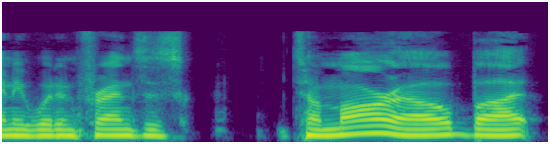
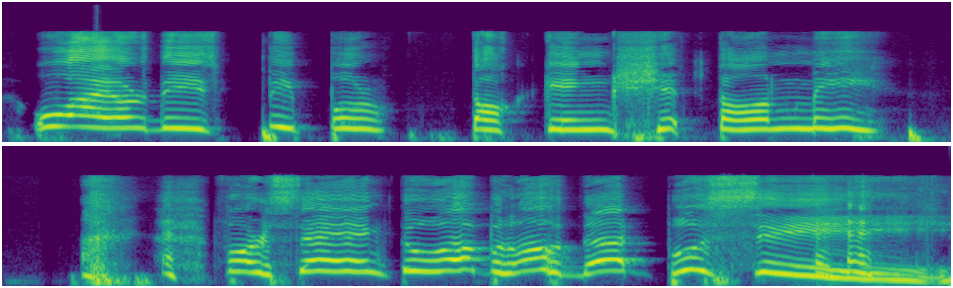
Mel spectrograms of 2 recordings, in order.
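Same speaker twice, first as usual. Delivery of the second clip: very high pitch, slow drawl, ending dragged out; 13 semitones higher than usual. Doing an impression of Ari Matti holding the mic: Ari Matti impression. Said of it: "So my impression is".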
